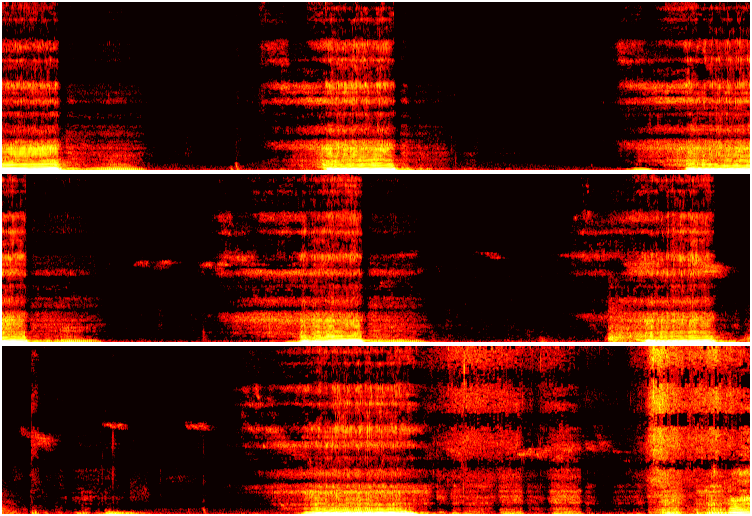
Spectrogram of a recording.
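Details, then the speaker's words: Snoring from a sleeping pig: loud, low rumbling snores about every three to four seconds, six in all, with quiet pauses between. "it was good timing right as I was filming you being very cute with your snoring you ready for breakie okay then"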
